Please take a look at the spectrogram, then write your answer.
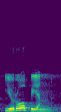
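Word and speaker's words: European: ಇಲ್ಲಿ ಗಮನಿಸಬೇಕಾದ ಇನ್ನೊಂದು ಶಬ್ದ ಯುರೋಪಿಯನ್. ಈ ಯು ಅಕ್ಷರದೊಂದಿಗೆ ಅದು ಪ್ರಾರಂಭವಾದ್ರೂ ಅಲ್ಲಿ ಯುರೋಪಿಯನ್ ಯ ಅನ್ನುವಂಥ ಉಚ್ಚಾರಣೆ ಕೊಡೋದ್ರಿಂದ ಅಲ್ಲಿನೂ ಕೂಡ ಎ ಅನ್ನುವಂಥ ಉಪಪದವನ್ನು ಬಳಸಬೇಕು, ಆರ್ಟಿಕಲ್ ಬಳಸಬೇಕು.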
